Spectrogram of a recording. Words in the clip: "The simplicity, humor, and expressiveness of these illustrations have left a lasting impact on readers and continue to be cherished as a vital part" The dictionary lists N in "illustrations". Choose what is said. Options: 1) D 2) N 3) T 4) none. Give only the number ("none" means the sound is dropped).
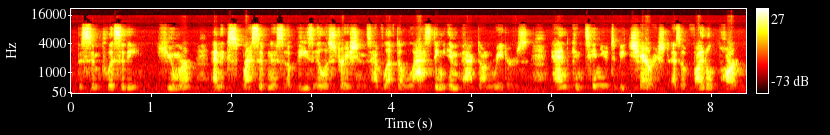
2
